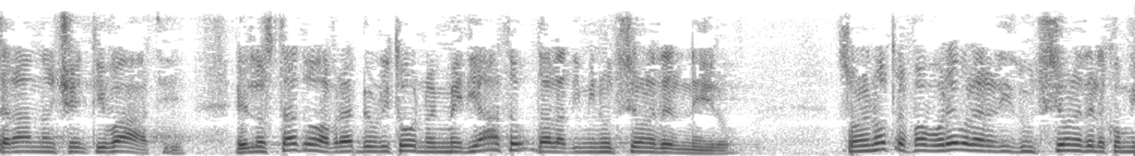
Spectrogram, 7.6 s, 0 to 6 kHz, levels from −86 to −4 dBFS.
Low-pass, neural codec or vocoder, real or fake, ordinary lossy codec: 5.4 kHz; none; real; none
